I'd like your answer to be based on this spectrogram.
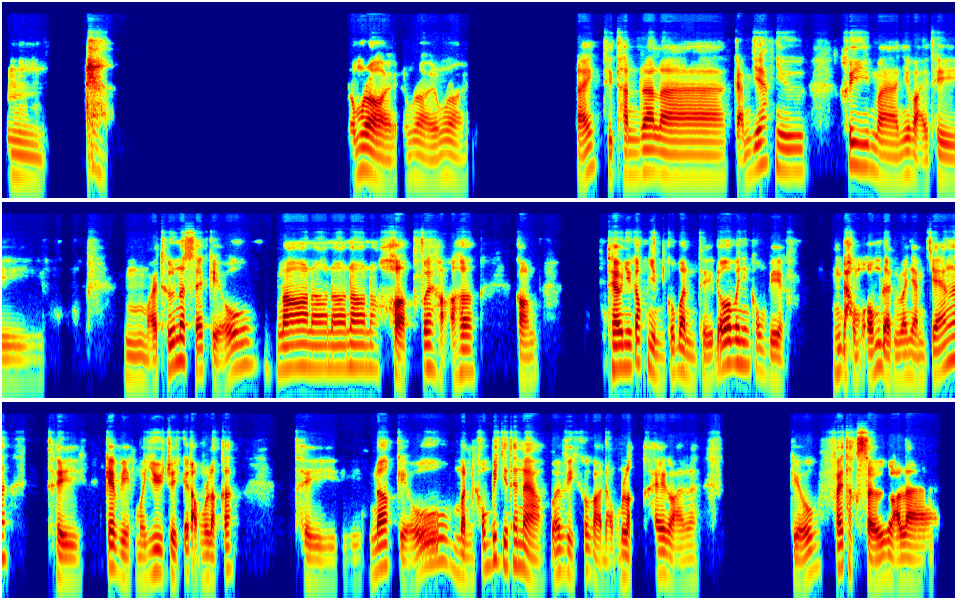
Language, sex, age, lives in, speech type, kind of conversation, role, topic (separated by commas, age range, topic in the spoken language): Vietnamese, male, 20-24, Vietnam, conversation, unstructured, none, Bạn thích một công việc ổn định nhưng nhàm chán hay một công việc thú vị nhưng bấp bênh hơn?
